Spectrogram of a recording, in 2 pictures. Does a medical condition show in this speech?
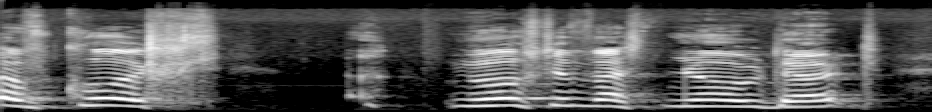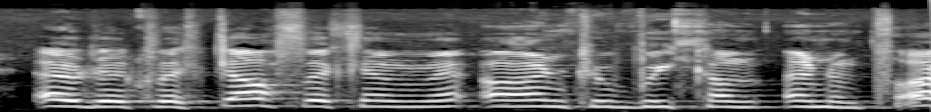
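Yes: cerebral palsy.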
